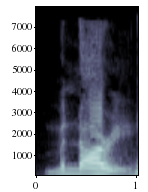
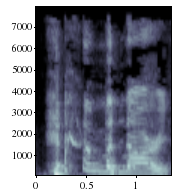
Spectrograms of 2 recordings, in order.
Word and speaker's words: Minari: Minari. – God. – Minari.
